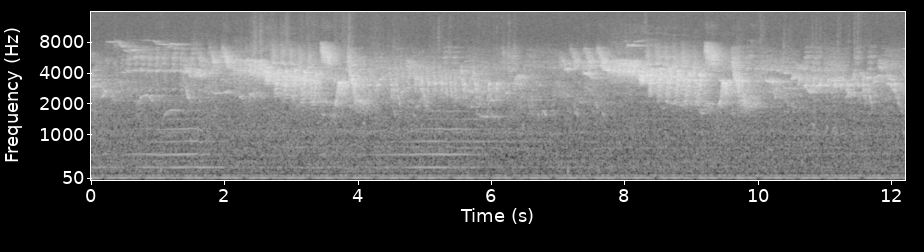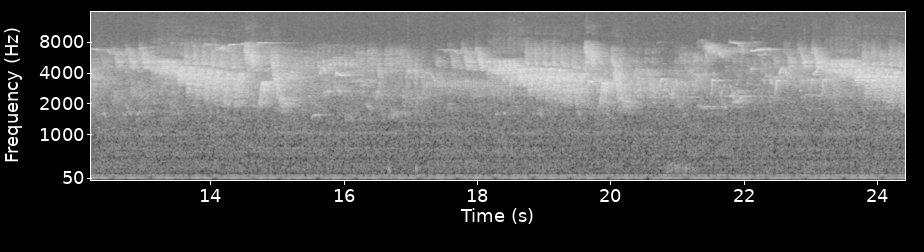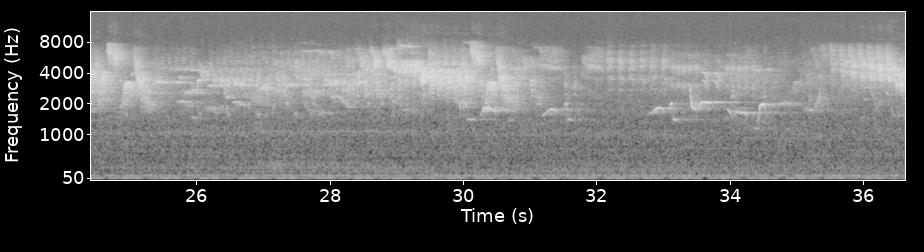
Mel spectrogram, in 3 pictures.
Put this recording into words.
Small island on the Volga river. Massive mosquitos attack. Birds singing contest. Frogs and reptiles moving in the grass. Recorded with Tereza Mic System - Zoom F6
